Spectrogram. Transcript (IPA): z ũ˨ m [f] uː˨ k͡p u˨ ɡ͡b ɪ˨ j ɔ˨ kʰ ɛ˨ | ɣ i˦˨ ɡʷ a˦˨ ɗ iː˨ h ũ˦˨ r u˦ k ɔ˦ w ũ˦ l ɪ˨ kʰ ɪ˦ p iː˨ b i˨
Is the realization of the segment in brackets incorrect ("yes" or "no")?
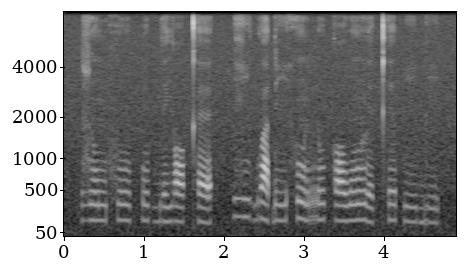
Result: no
